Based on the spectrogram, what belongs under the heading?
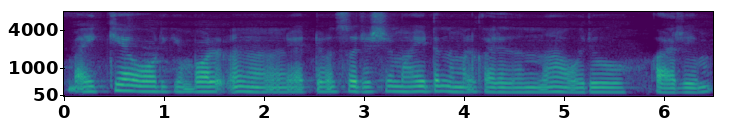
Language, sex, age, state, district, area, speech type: Malayalam, female, 45-60, Kerala, Palakkad, rural, spontaneous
